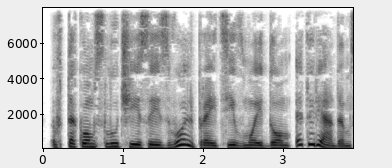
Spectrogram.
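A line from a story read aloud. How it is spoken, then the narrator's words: Plain. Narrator (Russian): сказал епископу Филипп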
